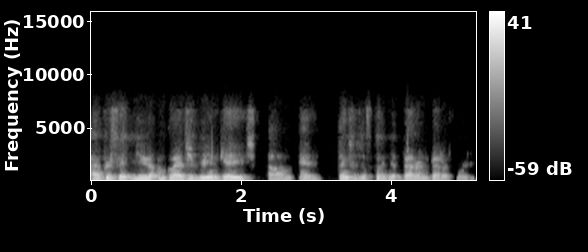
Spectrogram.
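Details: Adult male speaker; no speech disorder.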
